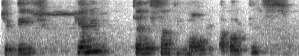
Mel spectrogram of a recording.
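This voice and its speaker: A woman hosting a book study, speaking in a measured way as she sums up points and poses questions. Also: on the high side, lively intonation, warm tone. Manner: measured, summarizing and posing questions. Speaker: study session host. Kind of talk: guided book study discussion. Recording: echoey, roomy sound.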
